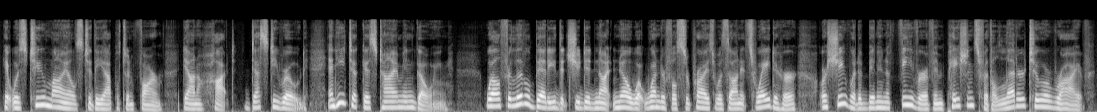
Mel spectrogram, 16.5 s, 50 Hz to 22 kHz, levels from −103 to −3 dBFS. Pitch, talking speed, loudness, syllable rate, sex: 165 Hz, 195 wpm, -18 LUFS, 4.8 syllables/s, female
